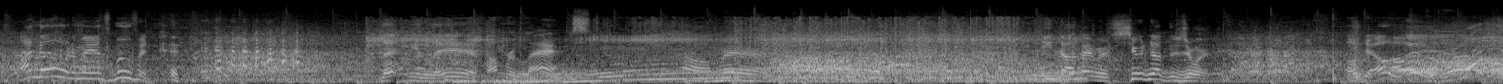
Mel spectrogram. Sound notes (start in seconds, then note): 1.5 audience laughs; 5.7 engine revving; 7.7 audience gasps; 12.8 audience gasps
